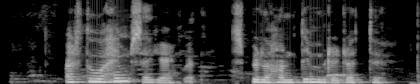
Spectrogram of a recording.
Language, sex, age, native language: Icelandic, female, 13, Icelandic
